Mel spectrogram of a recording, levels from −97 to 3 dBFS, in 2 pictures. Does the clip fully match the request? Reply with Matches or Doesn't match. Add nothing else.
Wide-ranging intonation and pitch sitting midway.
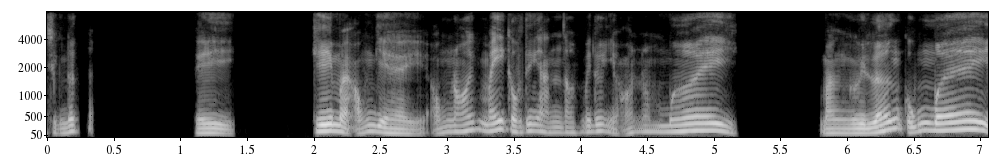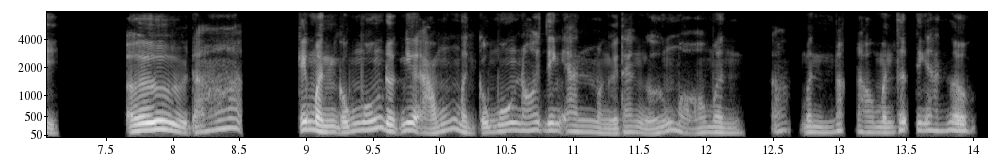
Matches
